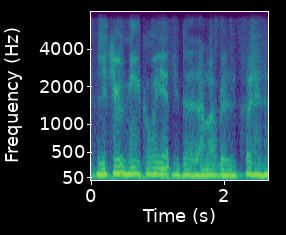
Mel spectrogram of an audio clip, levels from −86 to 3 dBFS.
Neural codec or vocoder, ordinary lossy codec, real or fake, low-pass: codec, 16 kHz, 1 kbps, FreqCodec, larger model; Opus, 16 kbps; fake; 7.2 kHz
